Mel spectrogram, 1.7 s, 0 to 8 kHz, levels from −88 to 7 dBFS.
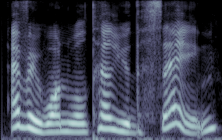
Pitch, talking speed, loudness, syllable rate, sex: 220 Hz, 250 wpm, -16 LUFS, 6.5 syllables/s, female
